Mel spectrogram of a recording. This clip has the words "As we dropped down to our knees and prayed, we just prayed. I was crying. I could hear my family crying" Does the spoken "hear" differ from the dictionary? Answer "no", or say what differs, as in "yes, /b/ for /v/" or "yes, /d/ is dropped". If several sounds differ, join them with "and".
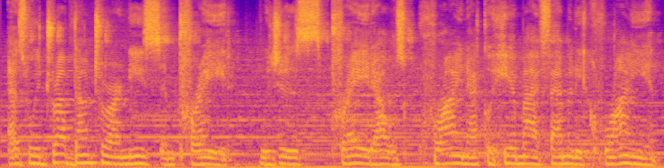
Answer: no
